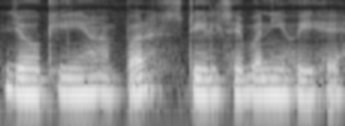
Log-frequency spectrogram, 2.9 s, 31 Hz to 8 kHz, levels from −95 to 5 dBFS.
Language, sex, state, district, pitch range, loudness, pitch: Hindi, male, Himachal Pradesh, Shimla, 125-135 Hz, -13 LUFS, 130 Hz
